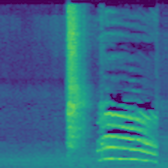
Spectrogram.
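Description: A house cat gives one meow that falls in pitch, near the end, after a short tap about a second in.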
